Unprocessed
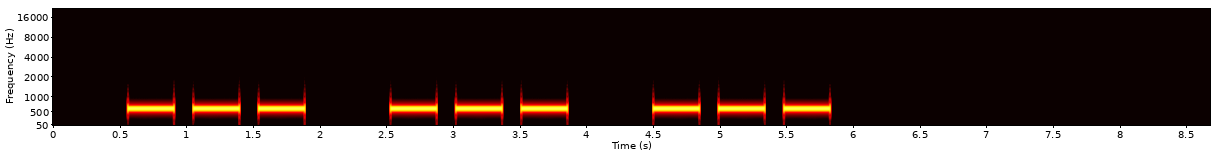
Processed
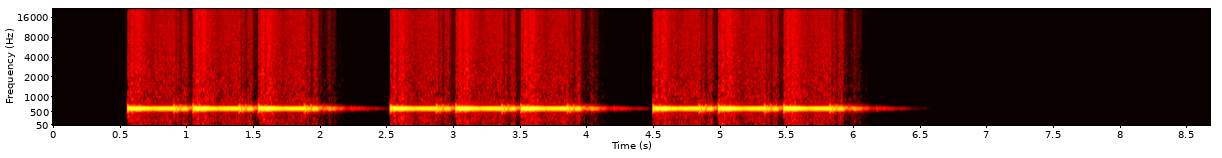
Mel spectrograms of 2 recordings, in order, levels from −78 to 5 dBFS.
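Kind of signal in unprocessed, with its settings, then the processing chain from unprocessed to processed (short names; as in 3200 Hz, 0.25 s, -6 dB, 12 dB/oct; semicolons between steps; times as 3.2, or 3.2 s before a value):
beep pattern sine 602 Hz, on 0.35 s, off 0.14 s, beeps 3, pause 0.64 s, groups 3, -9.5 dBFS
HPF 430 Hz 6 dB/oct; shoebox room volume 92 m³, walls mixed, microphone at 0.78 m; clock jitter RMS 0.042 ms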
